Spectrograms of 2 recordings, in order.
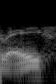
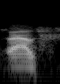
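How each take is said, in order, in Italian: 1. Il nome si pronuncia 'rayf', senza la L. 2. Il nome si pronuncia 'ralf', con la L. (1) "però si dice Rafe" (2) "che tutti conosciamo come Ralph Fiennes"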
